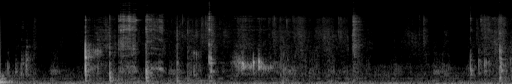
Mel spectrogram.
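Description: Fresh milk is stirred in a pot as it thickens on the stove, with irregular metallic clinks and scrapes of a spoon against the pot, some sharper knocks, and a soft bubbling underneath, heard close.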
